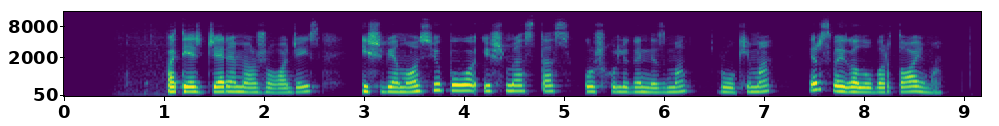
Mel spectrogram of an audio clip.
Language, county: Lithuanian, Telšiai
